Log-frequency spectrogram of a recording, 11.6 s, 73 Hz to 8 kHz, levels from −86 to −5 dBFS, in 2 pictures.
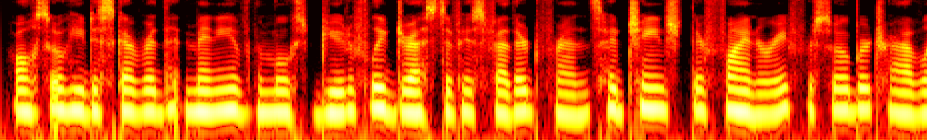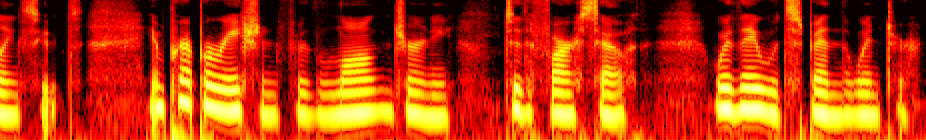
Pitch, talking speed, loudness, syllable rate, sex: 185 Hz, 195 wpm, -18 LUFS, 6.0 syllables/s, female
